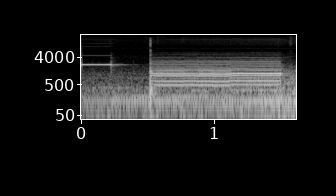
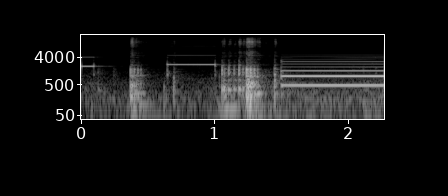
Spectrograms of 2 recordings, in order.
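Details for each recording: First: 1964 IME 84 transistorized desk calculator, germanium transistor on one of four identical logic cards checked with an audio test tone: after a short beep, a buzzy, reedy, overtone-rich tone marks the faulty transistor. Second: 1964 IME 84 transistorized Nixie desk calculator repair, testing its germanium transistors with an audio tester: short probing clicks, then a clean steady high tone matching the others; these transistors read healthy.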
